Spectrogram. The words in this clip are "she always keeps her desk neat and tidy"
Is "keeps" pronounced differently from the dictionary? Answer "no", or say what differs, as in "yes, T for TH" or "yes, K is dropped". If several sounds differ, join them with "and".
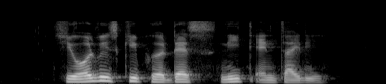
yes, S is dropped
